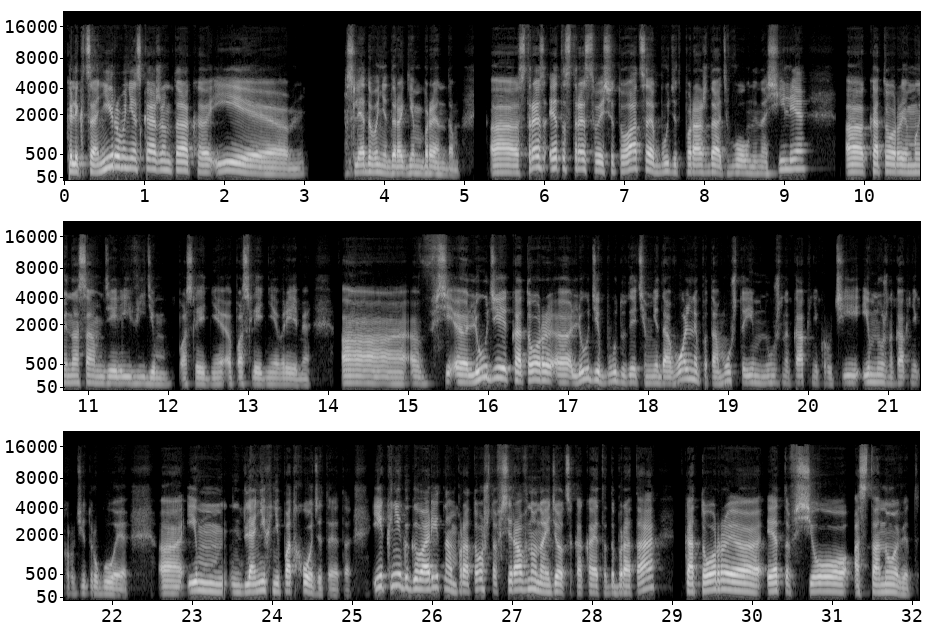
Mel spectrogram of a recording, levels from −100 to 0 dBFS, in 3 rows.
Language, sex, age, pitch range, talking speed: Russian, male, 20-39, 115-165 Hz, 120 wpm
